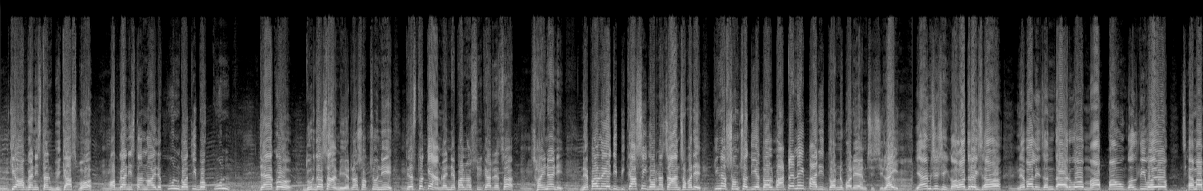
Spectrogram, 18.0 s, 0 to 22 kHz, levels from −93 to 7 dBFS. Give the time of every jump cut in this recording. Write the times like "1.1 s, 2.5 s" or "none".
13.6 s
